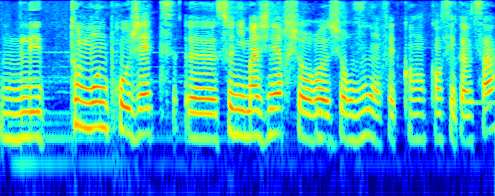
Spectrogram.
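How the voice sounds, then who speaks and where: A woman's fairly low voice with fairly even intonation, music in the background. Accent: Italian. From Italy. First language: Italian (speaking French). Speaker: documentary filmmaker and sociologist. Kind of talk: interview. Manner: hesitant, many fillers.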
